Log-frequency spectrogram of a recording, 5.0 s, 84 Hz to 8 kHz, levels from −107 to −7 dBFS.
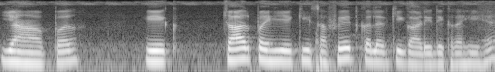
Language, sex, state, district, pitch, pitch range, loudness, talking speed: Hindi, male, Chhattisgarh, Bilaspur, 160 Hz, 145-175 Hz, -18 LUFS, 155 wpm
